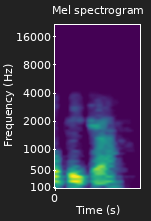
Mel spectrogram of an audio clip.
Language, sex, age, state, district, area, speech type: Nepali, male, 45-60, West Bengal, Jalpaiguri, rural, conversation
